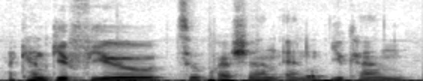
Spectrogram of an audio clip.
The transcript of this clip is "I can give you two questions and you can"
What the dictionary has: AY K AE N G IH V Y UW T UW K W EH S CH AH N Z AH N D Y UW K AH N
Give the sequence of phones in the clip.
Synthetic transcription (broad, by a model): AY K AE N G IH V Y UW T UW K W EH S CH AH N AH N Y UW K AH N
